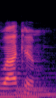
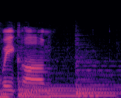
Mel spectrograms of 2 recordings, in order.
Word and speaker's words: Wacom: by uh vacuum anymore it's pronounced Wacom by the way not Wacom stupid I know yeah if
